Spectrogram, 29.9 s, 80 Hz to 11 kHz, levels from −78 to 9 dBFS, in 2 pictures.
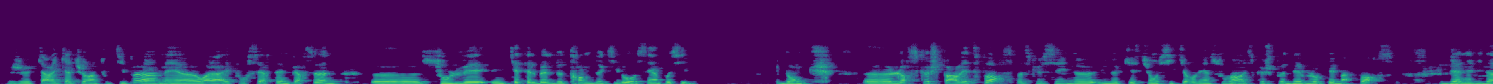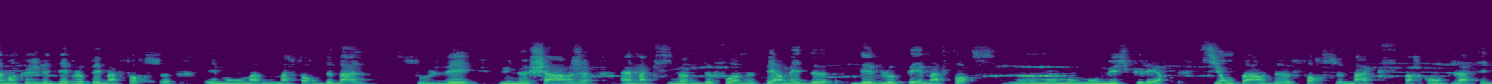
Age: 30-49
